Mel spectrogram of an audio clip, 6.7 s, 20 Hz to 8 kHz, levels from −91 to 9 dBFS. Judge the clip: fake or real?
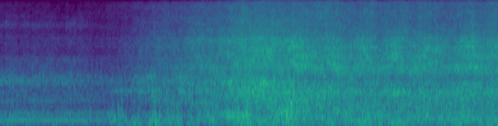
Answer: fake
